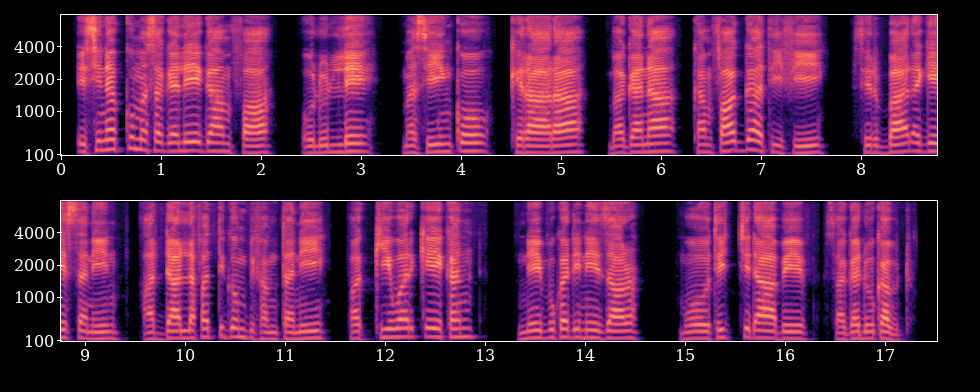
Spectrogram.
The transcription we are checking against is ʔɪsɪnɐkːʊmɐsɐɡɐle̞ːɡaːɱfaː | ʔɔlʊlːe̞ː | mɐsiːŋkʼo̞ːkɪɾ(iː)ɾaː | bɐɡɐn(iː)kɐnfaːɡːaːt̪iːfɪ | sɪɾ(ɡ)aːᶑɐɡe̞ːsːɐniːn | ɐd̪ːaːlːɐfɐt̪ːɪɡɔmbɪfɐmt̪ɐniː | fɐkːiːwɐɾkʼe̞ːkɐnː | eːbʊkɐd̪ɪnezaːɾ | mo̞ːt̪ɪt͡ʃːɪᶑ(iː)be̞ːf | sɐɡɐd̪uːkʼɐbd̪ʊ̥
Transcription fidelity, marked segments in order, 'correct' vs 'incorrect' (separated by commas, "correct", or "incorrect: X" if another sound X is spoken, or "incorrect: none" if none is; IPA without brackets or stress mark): incorrect: aː, incorrect: aː, incorrect: b, incorrect: aː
